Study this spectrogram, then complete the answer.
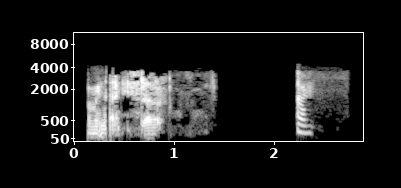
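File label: police dispatch, Scottsdale PD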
